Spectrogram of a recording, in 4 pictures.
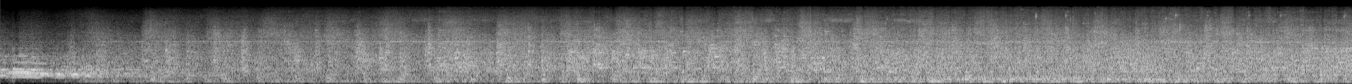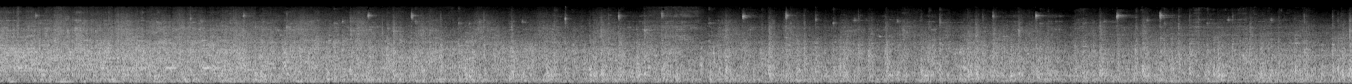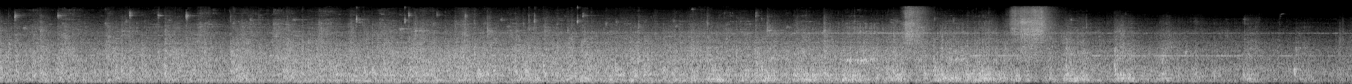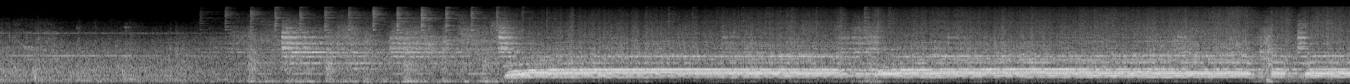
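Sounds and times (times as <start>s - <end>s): train whistle: 0.0s - 2.0s, 12.4s - 16.2s, 45.4s - 54.0s
train wheels clicking over rail joints: 0.7s - 54.0s.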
